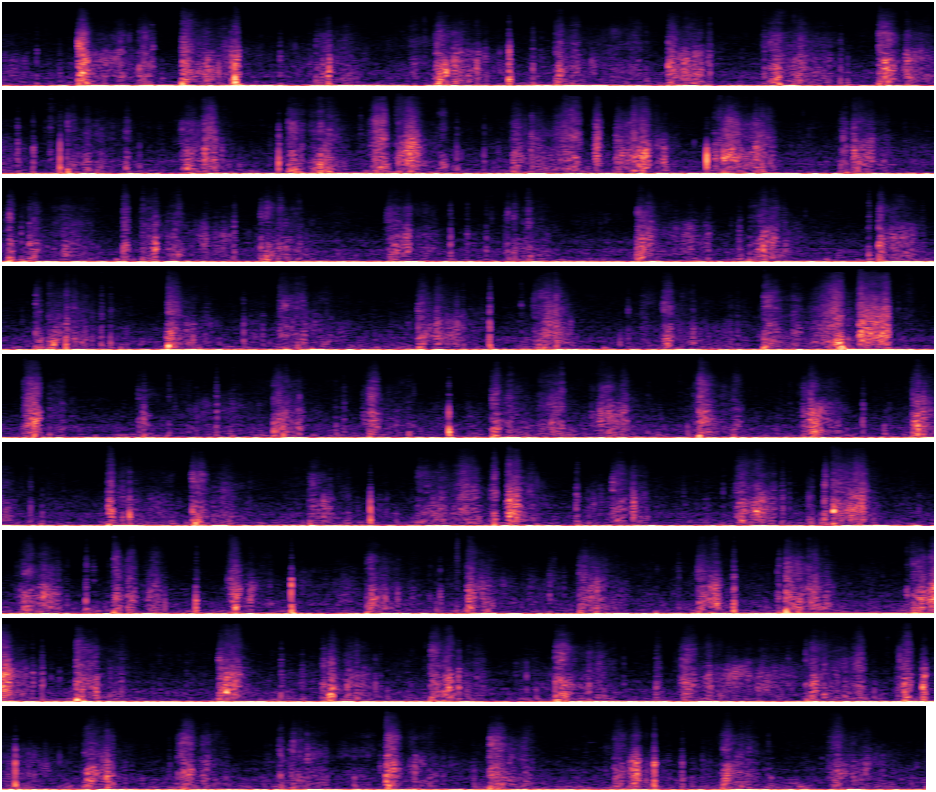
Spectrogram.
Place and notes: sonopoetic path, Maribor, Slovenia - walking poem, drops of life
snow, steps, spoken words, whisperings, small stream, distant traffic noise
